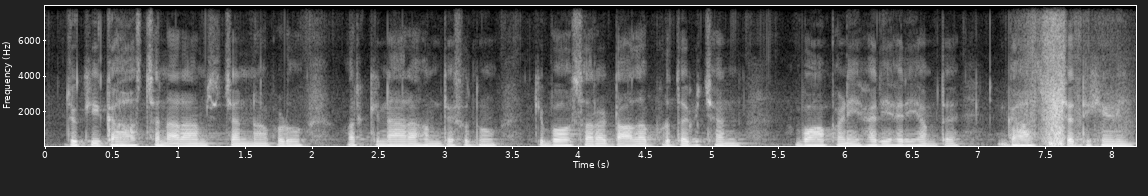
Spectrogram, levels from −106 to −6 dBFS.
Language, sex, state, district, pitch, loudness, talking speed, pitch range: Hindi, male, Uttarakhand, Tehri Garhwal, 110 Hz, -18 LUFS, 210 wpm, 110-115 Hz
